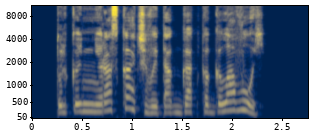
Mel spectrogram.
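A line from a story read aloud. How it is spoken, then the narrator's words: Frightened child exclaiming. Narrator (Russian): испуганно воскликнул малютка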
